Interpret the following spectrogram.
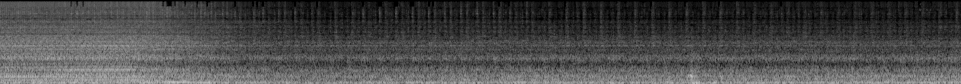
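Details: Toyota Land Cruiser 200, 2UZ-FE engine: steady idle with a light regular knock about four per second on the left side; valves and clutch checked, exhaust manifold welded with new gasket, cause still not found.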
